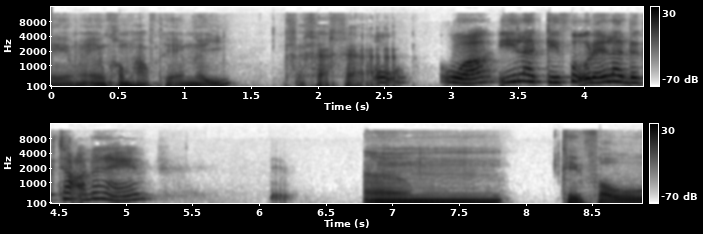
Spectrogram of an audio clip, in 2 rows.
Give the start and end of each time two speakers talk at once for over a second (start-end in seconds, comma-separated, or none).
none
